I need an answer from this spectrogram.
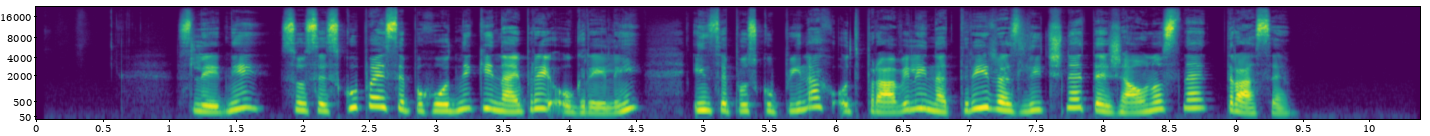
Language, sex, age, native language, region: Slovenian, female, 18-29, Slovenian, Central Slovenia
